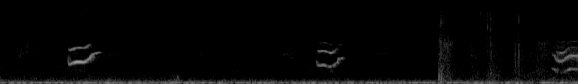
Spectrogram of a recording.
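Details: Two-day-old Jindo pup among a litter of nine beside mother Sarang; brief isolated squeaks with a wavy bend, spaced a couple of seconds apart, over quiet background hiss.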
